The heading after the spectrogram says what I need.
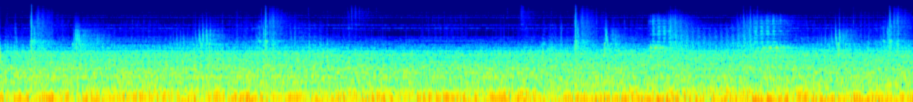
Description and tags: Viral Vintage Firefly
Another granualized layer of stretched synths and cello's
